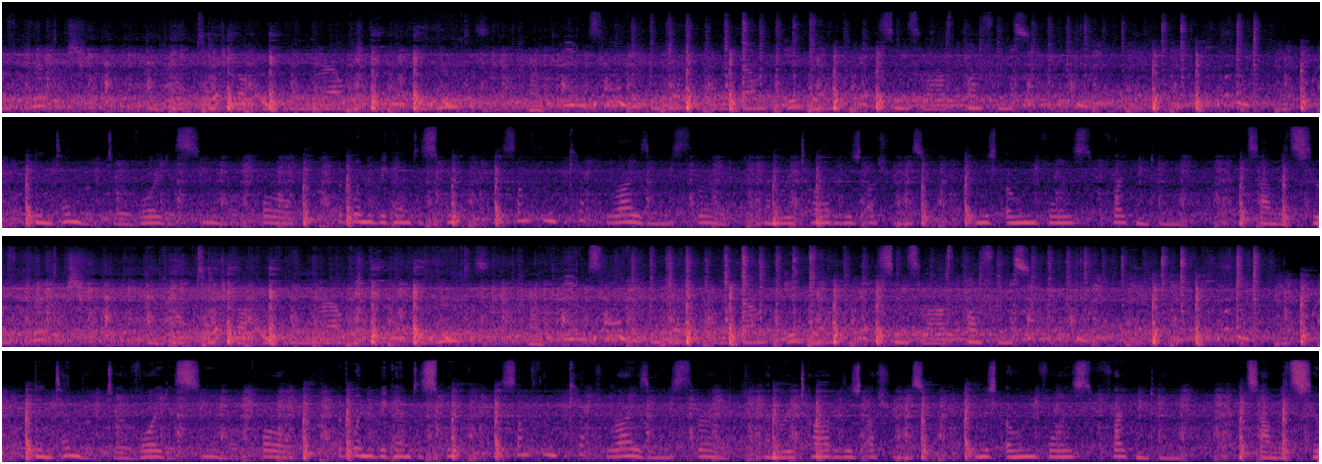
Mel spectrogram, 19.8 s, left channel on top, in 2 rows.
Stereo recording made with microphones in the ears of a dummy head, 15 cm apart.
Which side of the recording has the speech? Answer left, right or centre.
right.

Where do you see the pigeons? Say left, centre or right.
right.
